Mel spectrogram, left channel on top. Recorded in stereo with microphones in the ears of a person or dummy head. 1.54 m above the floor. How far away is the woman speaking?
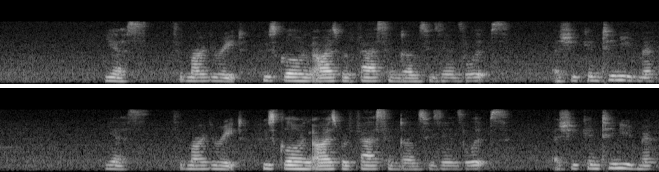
About 1.0 m.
